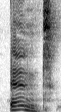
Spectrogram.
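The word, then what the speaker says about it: ain't: तो आप कभी कभी इसको देखिएगा AIN', एंट, राइट? इसके ये प्रोनाउंसिएशन होते हैं एंट, राइट?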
